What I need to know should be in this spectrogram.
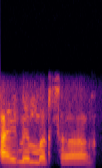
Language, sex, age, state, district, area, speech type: Telugu, male, 18-30, Telangana, Nirmal, rural, conversation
